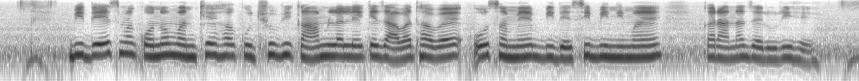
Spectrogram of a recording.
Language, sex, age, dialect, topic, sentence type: Chhattisgarhi, female, 18-24, Eastern, banking, statement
